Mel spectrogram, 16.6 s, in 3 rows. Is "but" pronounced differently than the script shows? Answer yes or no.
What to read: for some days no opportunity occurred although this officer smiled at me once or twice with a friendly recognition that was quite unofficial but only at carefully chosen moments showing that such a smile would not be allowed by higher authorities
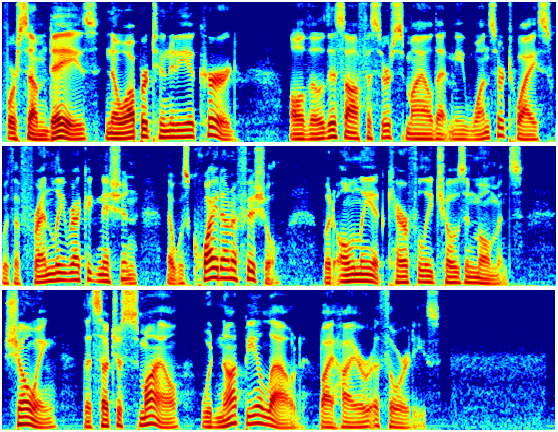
no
